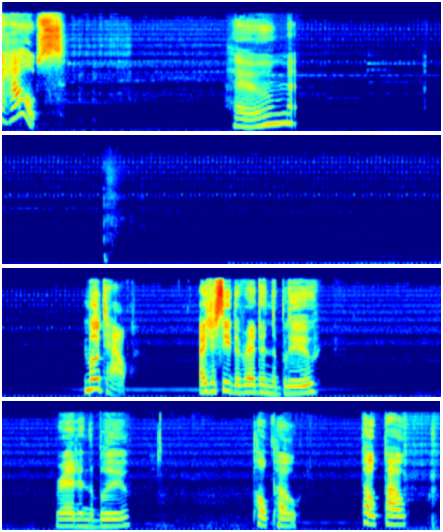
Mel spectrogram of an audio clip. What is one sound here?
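A young woman speaks close to a microphone in short, animated bursts.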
